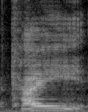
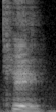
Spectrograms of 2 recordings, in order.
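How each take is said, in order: First: The word ends with an 'eye' sound. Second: The word ends with an 'eh' sound. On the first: This is how the Esperanto word sounds. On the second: This is how the Greek word sounds.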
